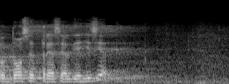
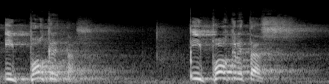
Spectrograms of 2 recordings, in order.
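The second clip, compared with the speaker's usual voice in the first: indignant rebuke; 8 semitones higher, slower than usual. Acted. Jesus rebukes the Pharisees, high and indignant. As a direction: call them out, drawing out each hipócritas. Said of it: "Jesús le gritó".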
